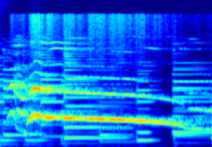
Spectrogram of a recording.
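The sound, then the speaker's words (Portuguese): A single long wolf howl rises quickly, then holds and slowly sinks in pitch over about two seconds, set against a soft backing of shifting musical chords. “Um lobo muito mal estava passando por ali e foi atrás de Carlinhos”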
